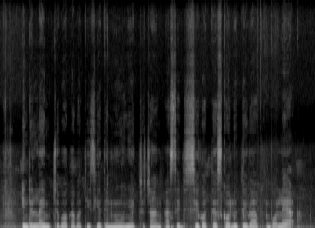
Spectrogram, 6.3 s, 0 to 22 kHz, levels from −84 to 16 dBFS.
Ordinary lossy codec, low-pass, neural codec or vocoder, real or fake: none; none; none; real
